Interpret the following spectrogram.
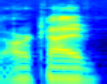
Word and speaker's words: arXiv: we sometimes do Jeff's archive showdown. I think we called it for no great reason. Um, archive is a site, and by the way, it's spelled arxiv, but it's a a key site for academic research.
